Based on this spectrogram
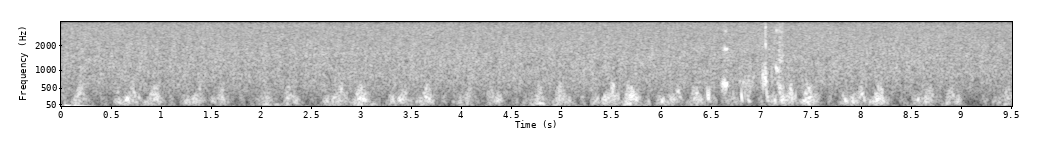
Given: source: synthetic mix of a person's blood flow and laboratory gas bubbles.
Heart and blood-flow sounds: Doppler ultrasound of blood flow; precordium
6.42-6.51 s: bubbles
6.58-6.70 s: bubbles
6.76-6.93 s: bubbles
6.99-7.27 s: bubbles
From the record:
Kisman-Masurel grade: 213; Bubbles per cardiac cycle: several, 3 to 8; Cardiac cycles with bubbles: 1 to 10%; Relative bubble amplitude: loud (0.450 to 0.775); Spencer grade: 1 (occasional bubble signal discernible with the cardiac motion signal, with majority of cardiac periods free of bubbles); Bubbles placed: anywhere in the cardiac cycle

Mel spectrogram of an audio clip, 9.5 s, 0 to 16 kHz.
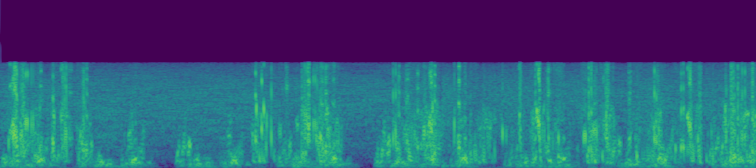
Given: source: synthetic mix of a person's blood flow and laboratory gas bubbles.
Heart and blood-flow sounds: Doppler ultrasound of blood flow; precordium
0.08-0.55 s: bubbles
0.62-0.91 s: bubbles
0.94-1.15 s: bubbles
3.13-3.62 s: bubbles
3.69-4.26 s: bubbles
4.89-5.55 s: bubbles
5.66-6.22 s: bubbles
6.25-6.37 s: bubbles
6.46-6.56 s: bubbles
6.61-7.04 s: bubbles
7.26-7.71 s: bubbles
7.83-8.33 s: bubbles
8.41-8.96 s: bubbles
9.02-9.46 s: bubbles
From the record:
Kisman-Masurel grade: 333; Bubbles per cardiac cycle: rolling drumbeat, 9 or more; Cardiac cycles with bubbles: 50 to 99%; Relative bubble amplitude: loud (0.450 to 0.775); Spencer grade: 3 (all of the cardiac periods contain showers or single bubble signals, but not dominating or overriding the cardiac motion signals); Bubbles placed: anywhere in the cardiac cycle

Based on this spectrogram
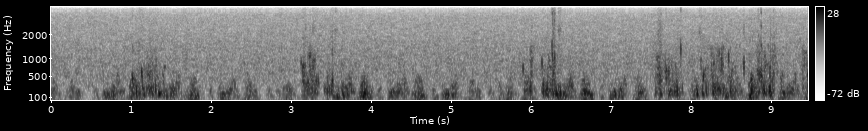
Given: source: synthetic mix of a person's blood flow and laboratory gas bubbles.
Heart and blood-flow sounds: Doppler ultrasound of blood flow; precordium
0.98-1.45 s: bubbles
3.10-3.73 s: bubbles
5.87-6.05 s: bubbles
6.10-6.41 s: bubbles
7.54-7.93 s: bubbles
8.04-8.57 s: bubbles
8.62-9.19 s: bubbles
9.36-9.47 s: bubbles
From the record:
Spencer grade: 3 (all of the cardiac periods contain showers or single bubble signals, but not dominating or overriding the cardiac motion signals); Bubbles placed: anywhere in the cardiac cycle

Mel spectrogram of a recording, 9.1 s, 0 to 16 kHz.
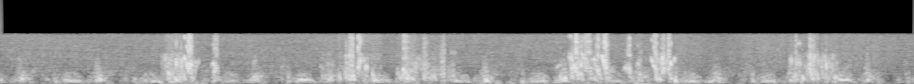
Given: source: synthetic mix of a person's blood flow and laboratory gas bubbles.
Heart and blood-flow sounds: Doppler ultrasound of blood flow; precordium
1.60-1.99 s: bubbles
2.10-2.21 s: bubbles
3.19-3.81 s: bubbles
3.95-4.56 s: bubbles
5.54-6.15 s: bubbles
6.21-6.42 s: bubbles
6.49-6.79 s: bubbles
7.88-8.51 s: bubbles
From the record:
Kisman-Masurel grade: 333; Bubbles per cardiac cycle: rolling drumbeat, 9 or more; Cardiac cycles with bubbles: 50 to 99%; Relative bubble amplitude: loud (0.450 to 0.775); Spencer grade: 3 (all of the cardiac periods contain showers or single bubble signals, but not dominating or overriding the cardiac motion signals); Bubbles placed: anywhere in the cardiac cycle

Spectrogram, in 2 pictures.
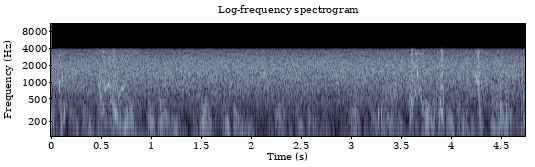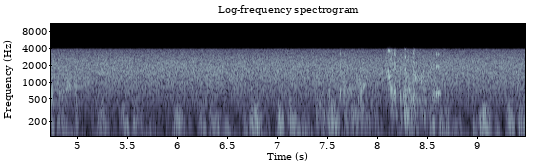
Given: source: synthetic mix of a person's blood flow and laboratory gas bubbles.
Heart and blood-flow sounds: Doppler ultrasound of blood flow; precordium
0.00-0.17 s: bubbles
0.44-0.88 s: bubbles
3.24-3.52 s: bubbles
3.55-3.96 s: bubbles
4.21-5.06 s: bubbles
7.36-8.02 s: bubbles
8.08-8.69 s: bubbles
From the record:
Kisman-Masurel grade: 332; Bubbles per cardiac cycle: rolling drumbeat, 9 or more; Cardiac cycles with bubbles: 50 to 99%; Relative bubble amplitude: moderate (0.250 to 0.450); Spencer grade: 3 (all of the cardiac periods contain showers or single bubble signals, but not dominating or overriding the cardiac motion signals); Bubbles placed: anywhere in the cardiac cycle

